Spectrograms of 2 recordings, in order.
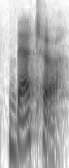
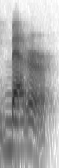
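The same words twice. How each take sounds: First: It is said with a British accent. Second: It is said with an American accent. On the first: "if I tried to use uh, um, British English, I would rather say better" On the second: "if I try to use an American English, I would say uh, probably better"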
